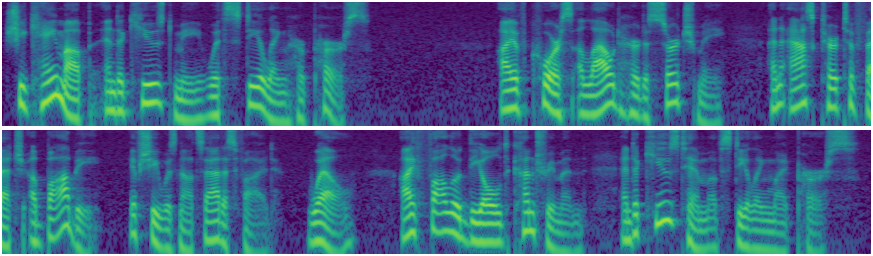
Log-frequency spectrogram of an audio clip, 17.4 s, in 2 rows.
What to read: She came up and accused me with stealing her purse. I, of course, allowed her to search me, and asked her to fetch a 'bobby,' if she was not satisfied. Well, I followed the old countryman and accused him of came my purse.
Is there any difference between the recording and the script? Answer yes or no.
yes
